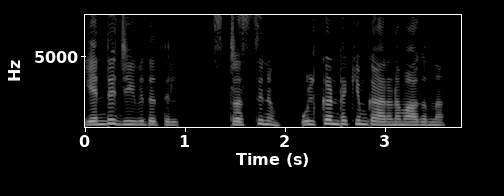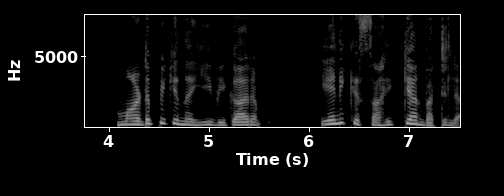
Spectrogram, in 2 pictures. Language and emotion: Malayalam, disgusted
